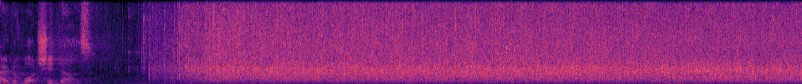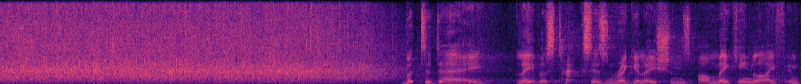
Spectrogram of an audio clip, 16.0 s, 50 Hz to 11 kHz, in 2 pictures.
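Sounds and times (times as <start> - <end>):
audience applauding: 1.4 - 12.1.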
